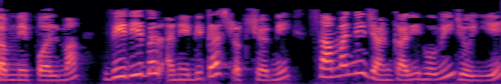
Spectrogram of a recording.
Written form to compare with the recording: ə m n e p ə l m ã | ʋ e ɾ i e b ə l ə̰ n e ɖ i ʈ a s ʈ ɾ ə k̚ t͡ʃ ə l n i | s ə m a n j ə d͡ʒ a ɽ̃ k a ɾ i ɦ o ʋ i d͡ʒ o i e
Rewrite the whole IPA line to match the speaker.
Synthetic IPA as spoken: ə m n e p ə l m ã | ʋ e ɾ i e b ə l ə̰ n e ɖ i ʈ a s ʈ ɾ ə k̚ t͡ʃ ə ɾ n i | s a m a n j ə d͡ʒ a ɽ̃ k a ɾ i ɦ o ʋ i d͡ʒ o i e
